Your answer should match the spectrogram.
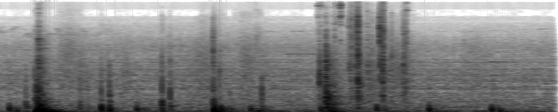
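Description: Locked door rattled and tried in Alan Wake, a cluster of dull thuds and clunks near the start, then a second knock and a run of rattling handle jolts, close and fairly loud with no talk.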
